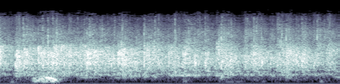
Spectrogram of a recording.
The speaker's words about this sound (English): Will you guys just give these guys a round of applause, please?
